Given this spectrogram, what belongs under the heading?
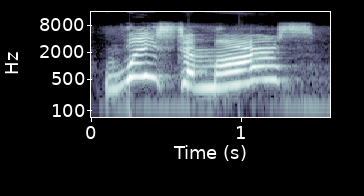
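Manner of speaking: high, rising cheer; root for your runner from the sidelines; crowd cheer. A narrator's reading.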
